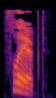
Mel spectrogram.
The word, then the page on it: flipped: British English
